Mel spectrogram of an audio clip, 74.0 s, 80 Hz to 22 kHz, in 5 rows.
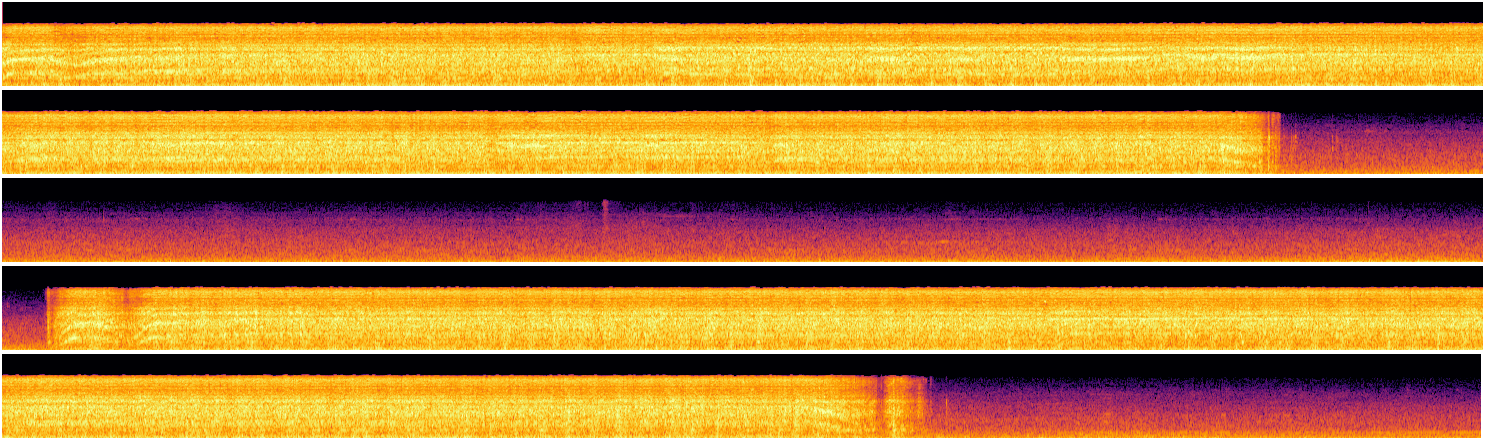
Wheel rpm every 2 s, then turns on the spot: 100, 230, 230, 210, 200, 200, 230, 230, 230, 230, 230, 230, 230, 190, 10, 0, 0, 0, 0, 0, 0, 0, 30, 200, 230, 230, 230, 230, 230, 230, 230, 230, 230, 200, 20, 0, 0.
none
